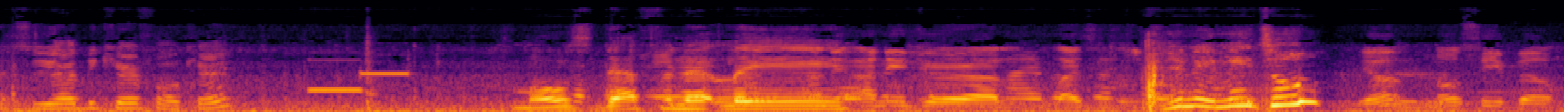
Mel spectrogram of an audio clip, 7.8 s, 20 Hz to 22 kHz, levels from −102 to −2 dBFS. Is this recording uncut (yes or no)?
yes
